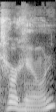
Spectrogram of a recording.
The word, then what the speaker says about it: Terhune: Hi, Terhune.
